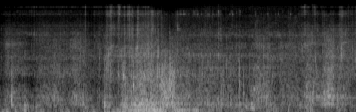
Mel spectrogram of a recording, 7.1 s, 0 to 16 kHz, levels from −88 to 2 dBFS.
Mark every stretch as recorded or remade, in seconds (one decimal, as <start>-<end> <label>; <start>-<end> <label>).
0.0-3.0 remade; 3.0-6.0 recorded; 6.0-7.1 remade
